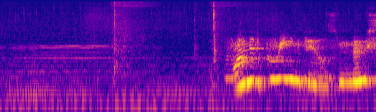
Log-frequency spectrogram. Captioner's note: button clicks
